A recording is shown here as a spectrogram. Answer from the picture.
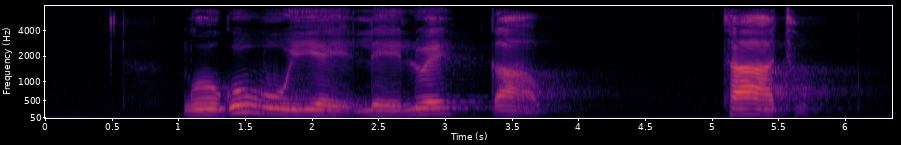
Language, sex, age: South Ndebele, male, 19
